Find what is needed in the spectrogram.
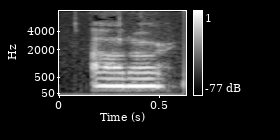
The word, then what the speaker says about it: Adar: I feel like I'm still pronouncing it wrong. Adar. – Adar, yeah.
